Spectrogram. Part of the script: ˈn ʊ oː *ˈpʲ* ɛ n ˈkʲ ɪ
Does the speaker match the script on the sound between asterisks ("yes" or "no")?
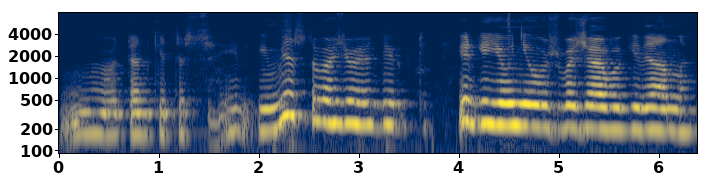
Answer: no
